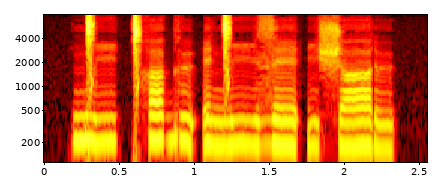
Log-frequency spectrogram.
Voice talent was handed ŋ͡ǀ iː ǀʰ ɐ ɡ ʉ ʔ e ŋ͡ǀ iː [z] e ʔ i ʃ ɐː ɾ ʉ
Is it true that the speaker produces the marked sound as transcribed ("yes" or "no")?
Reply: yes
